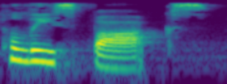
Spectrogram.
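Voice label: "police box", English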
